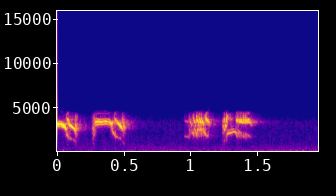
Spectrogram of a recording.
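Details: Sindhi parrots squabbling: a rapid run of harsh, raspy squawks in two bursts, each of two or three strident notes with falling, buzzy inflections, over light background hiss.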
